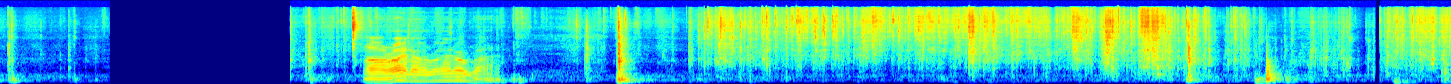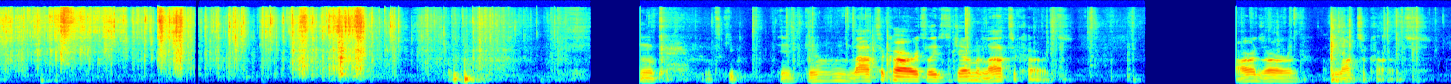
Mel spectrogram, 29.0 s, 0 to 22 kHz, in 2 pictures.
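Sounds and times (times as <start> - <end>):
foil wrappers crinkling and tearing: 6.9 - 20.1.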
